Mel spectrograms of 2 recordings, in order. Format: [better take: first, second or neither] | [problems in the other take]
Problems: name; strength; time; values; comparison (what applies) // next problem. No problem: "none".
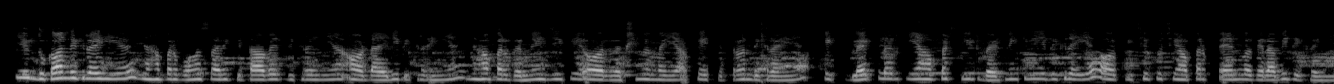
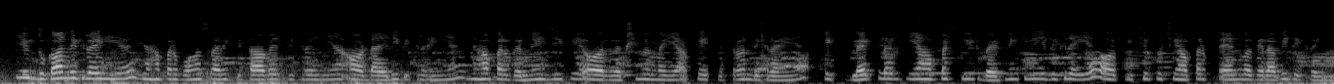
first | background sound (Thunder / Rain); 11 dB below the speech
